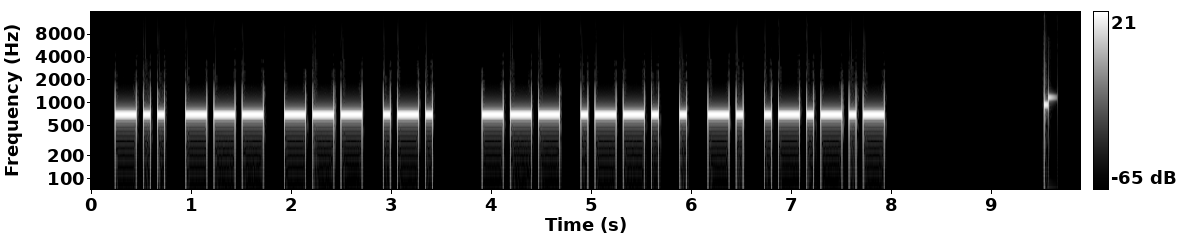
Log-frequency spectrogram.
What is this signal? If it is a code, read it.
Morse code, heard as a keyed tone, about 17 wpm, 700 Hz. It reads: DOOR OPEN.
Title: Sentences from Top 1000 Words 17wpm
